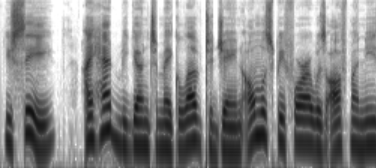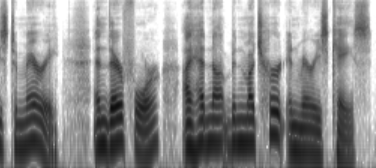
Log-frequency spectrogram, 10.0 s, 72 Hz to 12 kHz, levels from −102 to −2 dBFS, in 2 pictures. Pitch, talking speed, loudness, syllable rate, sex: 145 Hz, 180 wpm, -18 LUFS, 4.4 syllables/s, male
